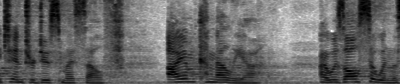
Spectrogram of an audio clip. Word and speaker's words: Camellia: Oh, and for all the people that don't actually pay attention to anything the characters say, her name is Camellia, not Camellia. It's Camellia, not Camellia. 2 L's, not 1.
